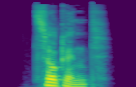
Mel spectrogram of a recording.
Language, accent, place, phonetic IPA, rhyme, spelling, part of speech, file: German, Germany, Berlin, [ˈt͡sʊkn̩t], -ʊkn̩t, zuckend, verb, De-zuckend.ogg
- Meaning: present participle of zucken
